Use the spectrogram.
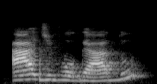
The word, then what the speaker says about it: advogado: Como é que fica a pronúncia, então, de mudo? Advogado, admirar e adversário. Certo? Advogado, admirar e adversário. Então, som de di.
